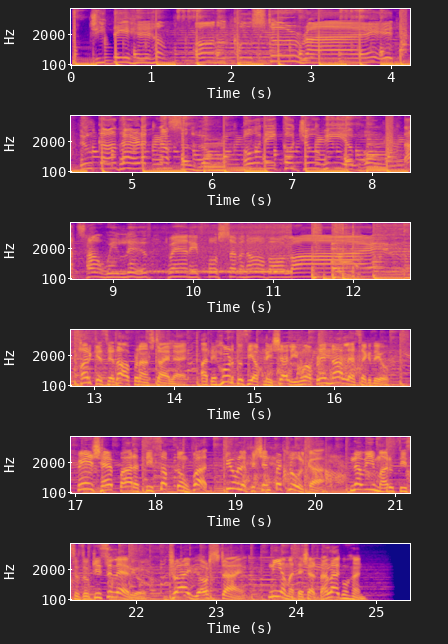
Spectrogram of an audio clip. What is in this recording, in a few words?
Radio Spot Punjabi; Maruti Suzuki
